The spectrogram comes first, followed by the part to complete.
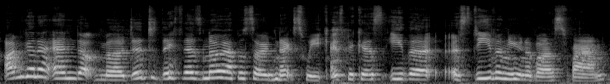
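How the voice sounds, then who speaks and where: A woman's voice: fairly high pitch, normal speed. A British woman co-hosting a podcast in casual chat, joking and often laughing. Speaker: podcast co-host.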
